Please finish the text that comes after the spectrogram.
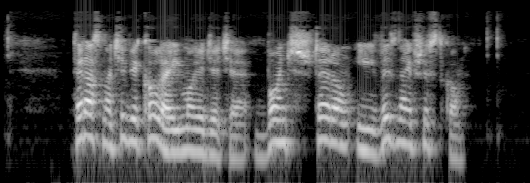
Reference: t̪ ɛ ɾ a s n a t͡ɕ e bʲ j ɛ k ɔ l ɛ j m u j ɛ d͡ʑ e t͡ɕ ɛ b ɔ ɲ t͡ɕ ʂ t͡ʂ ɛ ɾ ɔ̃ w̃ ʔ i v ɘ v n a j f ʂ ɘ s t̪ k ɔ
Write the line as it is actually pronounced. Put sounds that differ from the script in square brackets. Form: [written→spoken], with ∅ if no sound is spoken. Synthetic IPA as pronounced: t̪ ɛ ɾ a s n a t͡ɕ e bʲ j ɛ k ɔ l ɛ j m [u→ɔ] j ɛ d͡ʑ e t͡ɕ ɛ b ɔ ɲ t͡ɕ ʂ t͡ʂ ɛ ɾ ɔ̃ w̃ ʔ i v ɘ [v→z] n a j f ʂ ɘ s t̪ k ɔ

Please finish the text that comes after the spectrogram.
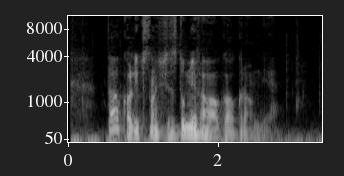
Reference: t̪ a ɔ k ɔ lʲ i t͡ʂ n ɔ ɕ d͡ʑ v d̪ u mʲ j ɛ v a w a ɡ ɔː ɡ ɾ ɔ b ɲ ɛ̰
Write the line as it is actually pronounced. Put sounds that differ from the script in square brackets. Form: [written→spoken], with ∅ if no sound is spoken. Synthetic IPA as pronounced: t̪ a ɔ k ɔ lʲ i t͡ʂ n ɔ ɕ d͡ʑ [v→z] d̪ u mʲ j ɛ v a w a ɡ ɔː ɡ ɾ ɔ [b→m] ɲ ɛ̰

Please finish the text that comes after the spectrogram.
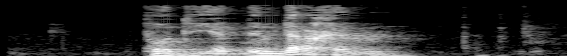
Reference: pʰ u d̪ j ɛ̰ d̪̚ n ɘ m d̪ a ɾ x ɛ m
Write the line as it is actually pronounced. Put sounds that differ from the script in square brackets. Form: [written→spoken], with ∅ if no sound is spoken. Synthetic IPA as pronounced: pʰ [u→ɔ] d̪ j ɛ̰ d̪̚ n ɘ m d̪ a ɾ x ɛ m

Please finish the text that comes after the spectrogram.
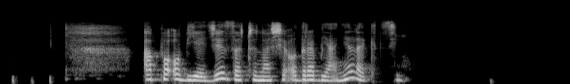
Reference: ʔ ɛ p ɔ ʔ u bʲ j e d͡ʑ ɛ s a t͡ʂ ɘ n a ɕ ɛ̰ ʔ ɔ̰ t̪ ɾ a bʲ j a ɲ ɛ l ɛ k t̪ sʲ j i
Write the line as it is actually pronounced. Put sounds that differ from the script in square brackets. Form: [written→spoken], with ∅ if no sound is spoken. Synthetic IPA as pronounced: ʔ [ɛ→a] p ɔ ʔ [u→ɔ] bʲ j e d͡ʑ ɛ [s→z] a t͡ʂ ɘ n a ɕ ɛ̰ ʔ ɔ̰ [t̪→d̪] ɾ a bʲ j a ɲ ɛ l ɛ k t̪ sʲ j i

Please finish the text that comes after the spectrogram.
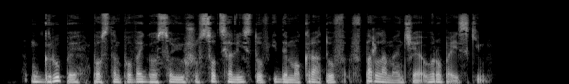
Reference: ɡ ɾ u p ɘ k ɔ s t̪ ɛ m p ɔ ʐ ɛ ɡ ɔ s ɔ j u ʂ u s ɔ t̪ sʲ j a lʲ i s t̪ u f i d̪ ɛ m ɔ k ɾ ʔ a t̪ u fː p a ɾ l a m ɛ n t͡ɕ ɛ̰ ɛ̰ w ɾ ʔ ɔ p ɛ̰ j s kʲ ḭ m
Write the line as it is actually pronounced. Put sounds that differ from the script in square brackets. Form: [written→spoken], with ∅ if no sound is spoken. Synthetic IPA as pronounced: ɡ ɾ u p ɘ [k→p] ɔ s t̪ ɛ m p ɔ [ʐ→v] ɛ ɡ ɔ s ɔ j u ʂ u s ɔ t̪ sʲ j a lʲ i s t̪ u f i d̪ ɛ m ɔ k ɾ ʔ a t̪ u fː p a ɾ l a m ɛ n t͡ɕ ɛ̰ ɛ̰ w ɾ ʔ ɔ p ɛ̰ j s kʲ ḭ m

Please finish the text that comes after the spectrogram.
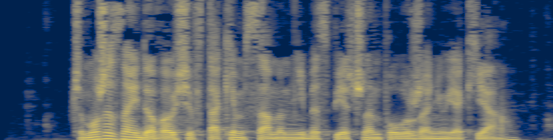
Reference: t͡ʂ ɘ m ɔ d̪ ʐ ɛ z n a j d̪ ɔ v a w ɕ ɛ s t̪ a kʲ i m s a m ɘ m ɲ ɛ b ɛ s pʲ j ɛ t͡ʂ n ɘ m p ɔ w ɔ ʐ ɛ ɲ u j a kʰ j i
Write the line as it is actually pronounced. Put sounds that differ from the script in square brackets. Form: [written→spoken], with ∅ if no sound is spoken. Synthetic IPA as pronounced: t͡ʂ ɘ m ɔ [d̪→∅] ʐ ɛ z n a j d̪ ɔ v a w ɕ ɛ [s→f] t̪ a kʲ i m s a m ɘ m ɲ ɛ b ɛ s pʲ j ɛ t͡ʂ n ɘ m p ɔ w ɔ ʐ ɛ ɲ u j a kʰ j [i→a]

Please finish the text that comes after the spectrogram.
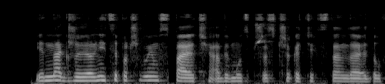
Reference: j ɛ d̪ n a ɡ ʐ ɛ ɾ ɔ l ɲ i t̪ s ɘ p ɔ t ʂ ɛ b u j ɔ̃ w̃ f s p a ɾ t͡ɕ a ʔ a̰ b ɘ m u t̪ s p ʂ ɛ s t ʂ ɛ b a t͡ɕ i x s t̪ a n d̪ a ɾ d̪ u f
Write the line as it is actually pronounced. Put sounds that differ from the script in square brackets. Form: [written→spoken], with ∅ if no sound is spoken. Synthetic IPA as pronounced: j ɛ d̪ n a ɡ ʐ ɛ ɾ ɔ l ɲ i t̪ s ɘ p ɔ t ʂ ɛ b u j ɔ̃ w̃ f s p a ɾ t͡ɕ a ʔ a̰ b ɘ m u t̪ s p ʂ ɛ s t ʂ ɛ [b→ɡ] a t͡ɕ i x s t̪ a n d̪ a ɾ d̪ u f

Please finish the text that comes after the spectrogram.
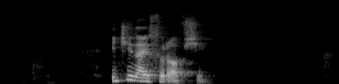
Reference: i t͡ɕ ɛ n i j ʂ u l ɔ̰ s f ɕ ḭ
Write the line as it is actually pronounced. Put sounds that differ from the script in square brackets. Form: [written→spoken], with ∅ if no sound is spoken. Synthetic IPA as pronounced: i t͡ɕ [ɛ→i] n [i→a] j [ʂ→s] u [l→ɾ] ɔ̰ [s→∅] f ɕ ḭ

